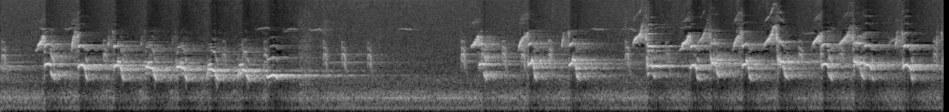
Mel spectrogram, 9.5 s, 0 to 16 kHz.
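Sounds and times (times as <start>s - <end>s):
golden eagle crying: 0.0s - 4.0s, 4.6s - 9.4s.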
